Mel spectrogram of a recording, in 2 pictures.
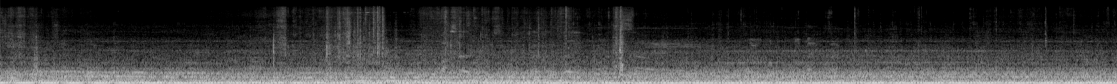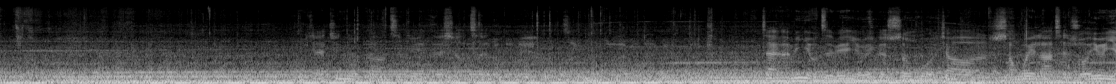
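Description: A bus engine hums and drones steadily from inside the vehicle.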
